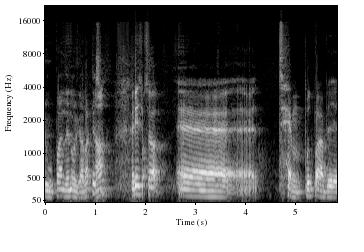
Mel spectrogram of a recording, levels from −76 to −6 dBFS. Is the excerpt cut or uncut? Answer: cut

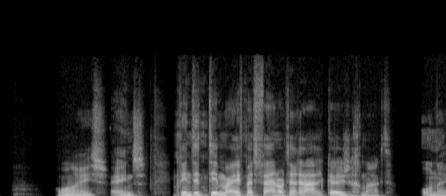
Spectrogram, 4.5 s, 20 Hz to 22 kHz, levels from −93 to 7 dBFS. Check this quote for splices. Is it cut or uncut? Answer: uncut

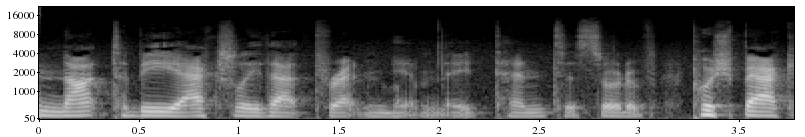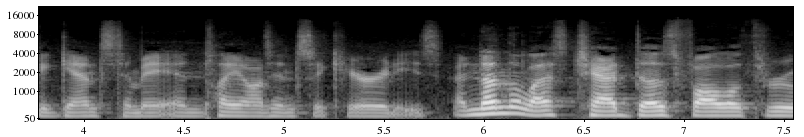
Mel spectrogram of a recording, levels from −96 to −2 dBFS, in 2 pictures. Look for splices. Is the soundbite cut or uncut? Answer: cut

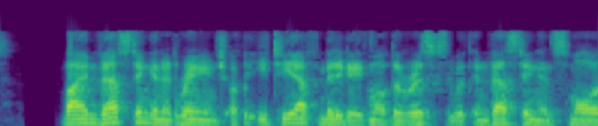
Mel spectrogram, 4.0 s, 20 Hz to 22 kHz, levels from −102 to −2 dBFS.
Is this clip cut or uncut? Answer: cut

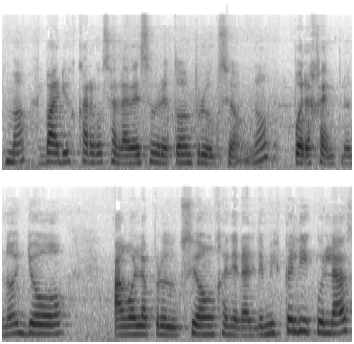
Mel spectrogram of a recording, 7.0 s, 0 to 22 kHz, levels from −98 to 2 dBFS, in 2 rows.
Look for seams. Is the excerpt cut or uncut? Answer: uncut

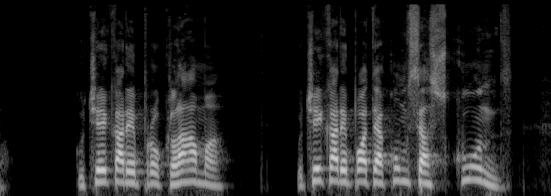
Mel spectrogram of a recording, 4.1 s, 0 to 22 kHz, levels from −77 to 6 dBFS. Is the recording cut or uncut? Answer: uncut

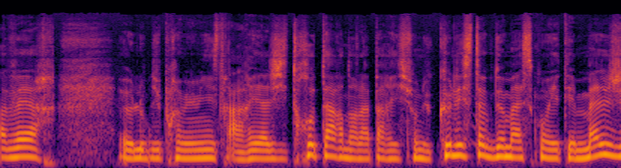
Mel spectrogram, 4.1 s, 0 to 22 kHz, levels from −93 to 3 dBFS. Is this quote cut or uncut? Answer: cut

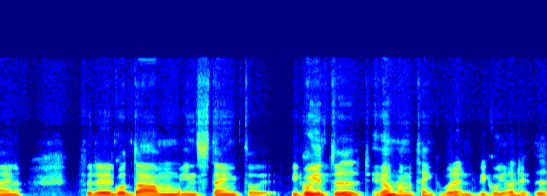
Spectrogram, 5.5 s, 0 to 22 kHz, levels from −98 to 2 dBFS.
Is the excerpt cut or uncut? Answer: cut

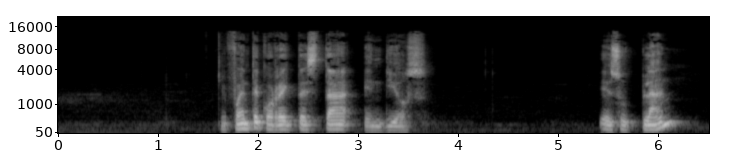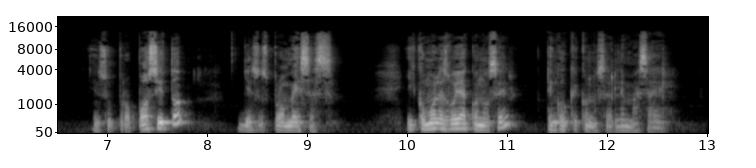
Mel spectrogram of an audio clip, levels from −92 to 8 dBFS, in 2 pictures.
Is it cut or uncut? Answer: uncut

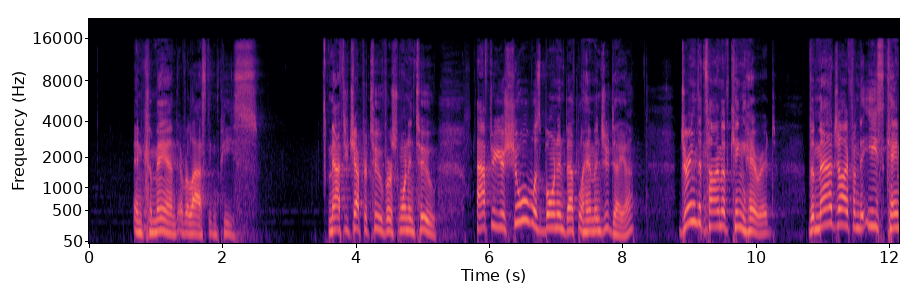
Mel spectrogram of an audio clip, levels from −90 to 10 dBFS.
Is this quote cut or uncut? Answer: uncut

